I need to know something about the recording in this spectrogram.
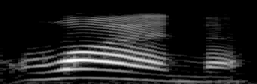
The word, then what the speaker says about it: won: We have to think won, but we say won.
